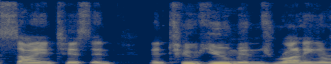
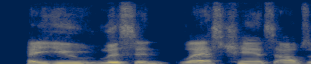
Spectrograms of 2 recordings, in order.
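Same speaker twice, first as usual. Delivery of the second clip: ordinary talk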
